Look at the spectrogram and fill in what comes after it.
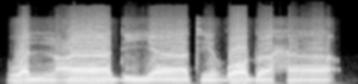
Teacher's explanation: عین کو کھینچ کے پڑھنا ہے، یا کو بھی کھینچ کے پڑھنا ہے کیونکہ ان دونوں کے اوپر کھڑی زبر ہے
